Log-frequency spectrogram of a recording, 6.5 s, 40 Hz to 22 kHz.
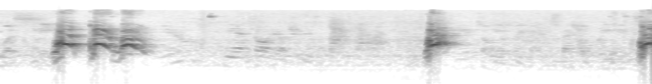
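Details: Duke, a 3.5-month-old Westie puppy, barks while playing with tape: a quick run of three high yaps, a pause, then two more single barks spaced about two seconds apart over a low television murmur.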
